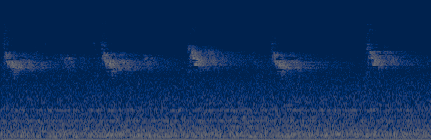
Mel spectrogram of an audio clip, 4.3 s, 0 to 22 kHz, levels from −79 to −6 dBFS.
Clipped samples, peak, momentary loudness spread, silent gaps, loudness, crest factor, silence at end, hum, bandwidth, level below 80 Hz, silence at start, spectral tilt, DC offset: under 0.1%; -32 dBFS; 7 LU; none; -48 LUFS; 18 dB; 0 s; none; 16.5 kHz; -66 dBFS; 0 s; -4.5 dB/octave; 0.1%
